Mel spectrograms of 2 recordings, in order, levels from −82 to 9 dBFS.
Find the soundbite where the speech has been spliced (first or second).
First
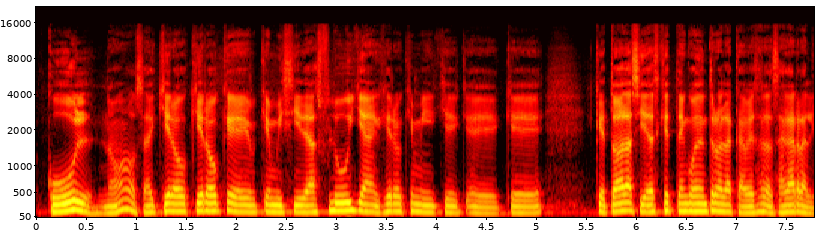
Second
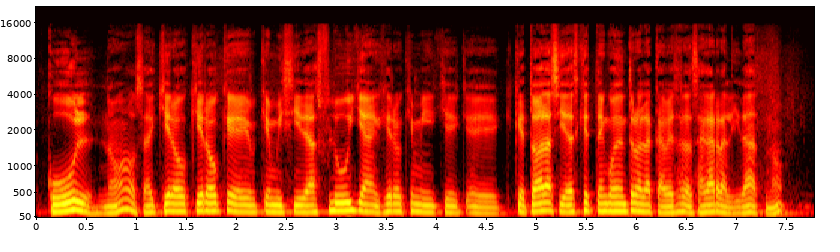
second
